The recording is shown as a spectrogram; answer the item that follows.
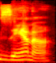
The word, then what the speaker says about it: Zana: I'm Zana, pronounced Xanax without the X, is how the petite brunette introduced herself to the Pi Phis on the first day, and everyone laughed.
